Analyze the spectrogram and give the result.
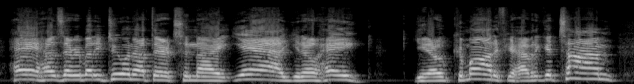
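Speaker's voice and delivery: forced, awkward, emcee-style banter delivery. Speaker acts out the banter they'd give a crowd: forced awkward stage banter. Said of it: "It's almost like please clap energy".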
